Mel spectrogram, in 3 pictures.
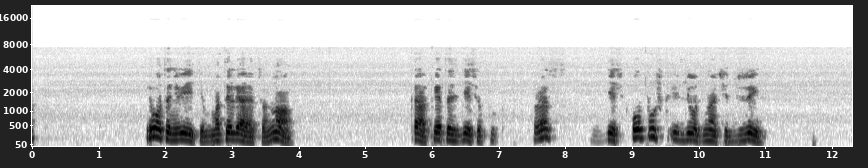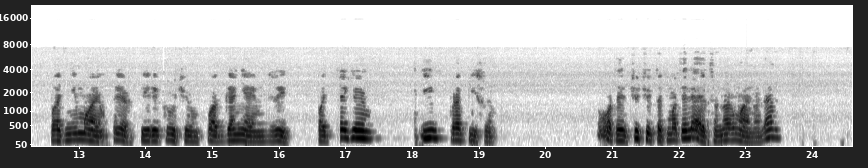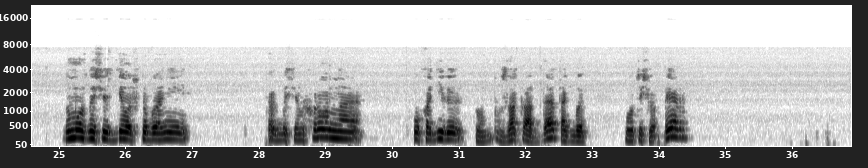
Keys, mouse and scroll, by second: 2.7 space, 4.5 click, 6.1 click, 7.4-9.4 drag, 10.6 g, 13.5 r, 15.6 g, 18.1 i, 19.1 space, 22.6 space, 23.2 middle click, 24.7 middle click, 25.7 click, 26.5-28.0 middle drag, 29.6 middle click, 31.2 middle click, 32.4 KP_3, 34.1 r.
